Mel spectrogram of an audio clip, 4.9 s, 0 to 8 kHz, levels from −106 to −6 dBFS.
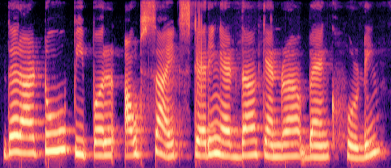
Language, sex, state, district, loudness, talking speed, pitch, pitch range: English, female, Gujarat, Valsad, -13 LUFS, 135 wpm, 235 Hz, 220-275 Hz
